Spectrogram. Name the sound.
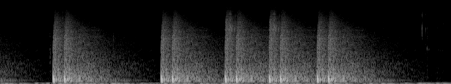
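stunning attack effect in video game ToME: Embers of Rage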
